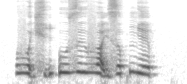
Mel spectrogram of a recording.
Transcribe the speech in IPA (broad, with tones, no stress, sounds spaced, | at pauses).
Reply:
v ə̰˧˨ j x ḭ˧˥ ʔ u˨˦ z ɨ˧ v a̰˧˨ j z ə˦˥ p̚ ɲ e˨˩ p̚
